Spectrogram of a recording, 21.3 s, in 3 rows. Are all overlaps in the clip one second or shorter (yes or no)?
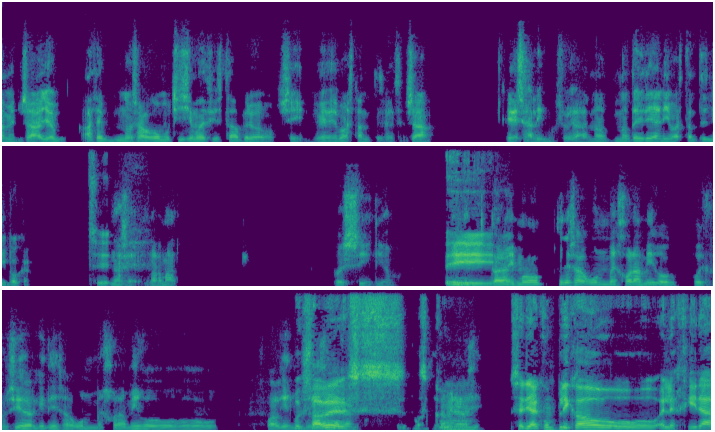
no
